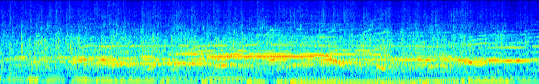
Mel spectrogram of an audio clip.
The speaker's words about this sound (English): Wow, listen to all that applause. I bet you guys didn't think I could get that many people in this little room. Actually, it really wasn't a bunch of people.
